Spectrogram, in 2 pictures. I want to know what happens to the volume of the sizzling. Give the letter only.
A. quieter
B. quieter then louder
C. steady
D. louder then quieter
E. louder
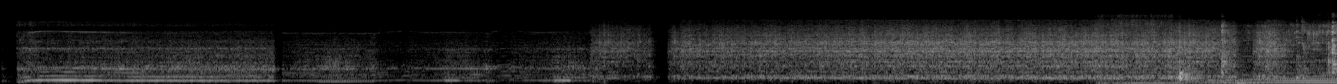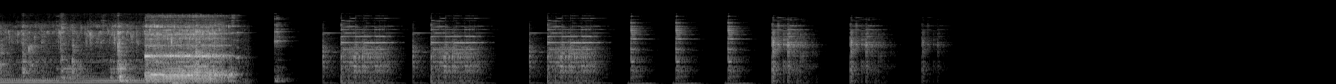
E.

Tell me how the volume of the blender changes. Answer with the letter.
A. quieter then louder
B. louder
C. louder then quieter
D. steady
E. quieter
A.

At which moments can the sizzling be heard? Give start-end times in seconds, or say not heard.
10.9-15.6.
